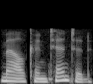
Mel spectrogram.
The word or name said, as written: malcontented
